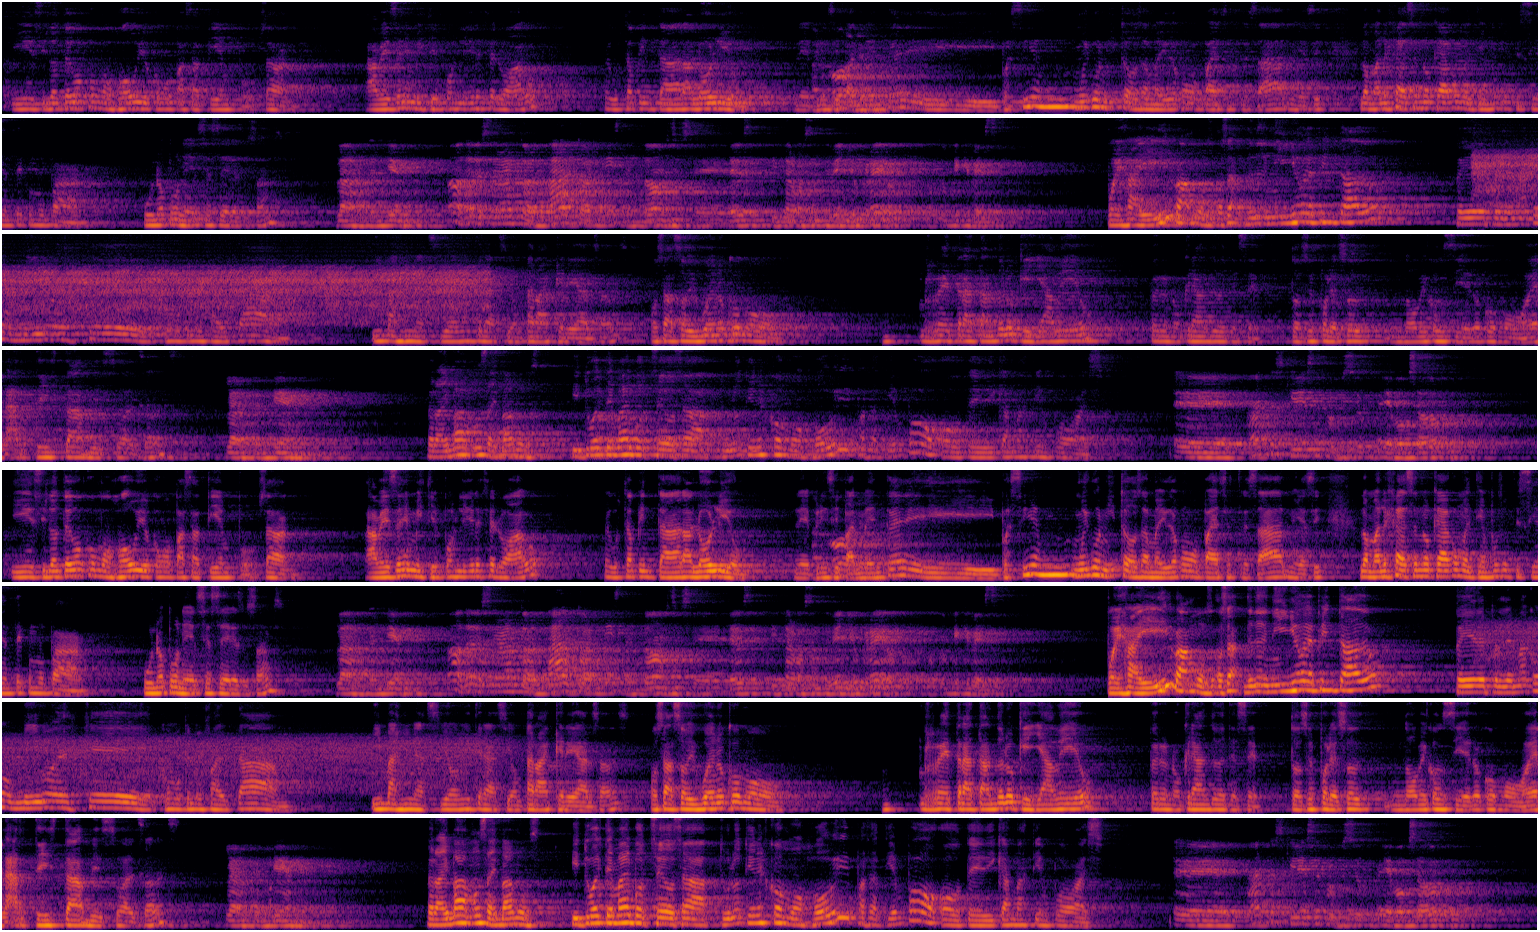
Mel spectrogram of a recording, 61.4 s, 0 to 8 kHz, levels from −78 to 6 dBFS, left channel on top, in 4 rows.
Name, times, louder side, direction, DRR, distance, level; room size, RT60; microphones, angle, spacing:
voice 1, 0.0-3.0 3.6-5.4 6.0-7.5 7.9-16.2 16.8-18.2 26.4-29.2 29.9-33.6 34.4-37.0 37.2-38.5 39.5-41.7 42.2-43.3 43.6-47.8 50.3-51.5 51.8-57.1, right 7 dB, 75° right, 11 dB, 0.3 m, -24 dB
voice 2, 8.1-8.8 18.7-19.5 19.8-24.3 24.6-25.3 47.4-47.7 48.3-49.2 52.0-52.1 57.8-60.6, equal, 20° right, -1 dB, 1.7 m, -31 dB
sound 1, 30.0-35.6, left 7 dB, 60° left, 0.7 m, -34 dB
15.5 x 10.5 x 4.2 m, 2.8 s
head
